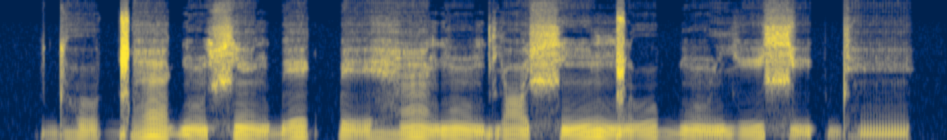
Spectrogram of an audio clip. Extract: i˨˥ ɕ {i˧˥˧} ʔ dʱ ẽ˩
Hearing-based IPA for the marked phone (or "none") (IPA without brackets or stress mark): i˧˩˧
